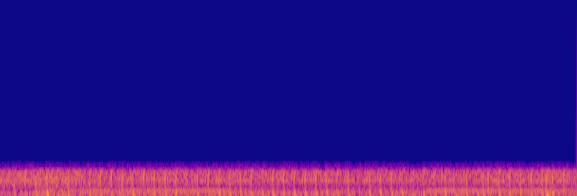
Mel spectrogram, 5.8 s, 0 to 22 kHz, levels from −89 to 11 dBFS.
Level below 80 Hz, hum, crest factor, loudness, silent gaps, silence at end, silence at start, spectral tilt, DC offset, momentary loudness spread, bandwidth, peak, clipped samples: -32 dBFS; none; 16 dB; -29 LUFS; none; 0 s; 0 s; -22.5 dB/octave; under 0.1%; 3 LU; 0.7 kHz; -12 dBFS; under 0.1%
